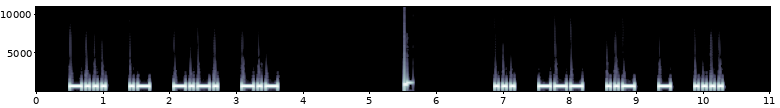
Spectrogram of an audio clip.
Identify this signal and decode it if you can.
Morse code, heard as a keyed tone, about 20 wpm, spaced as for 14 wpm, 690 Hz. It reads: BACK SOUTH
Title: 2x Character Spacing - Top 500 Words - 20wpm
